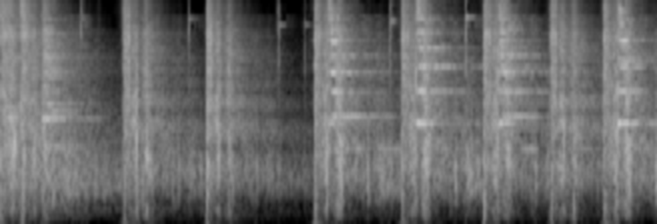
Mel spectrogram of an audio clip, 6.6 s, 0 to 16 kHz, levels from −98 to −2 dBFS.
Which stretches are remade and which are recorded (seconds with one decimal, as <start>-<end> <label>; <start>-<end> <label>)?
0.0-1.5 remade; 1.5-2.5 recorded; 2.5-6.6 remade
